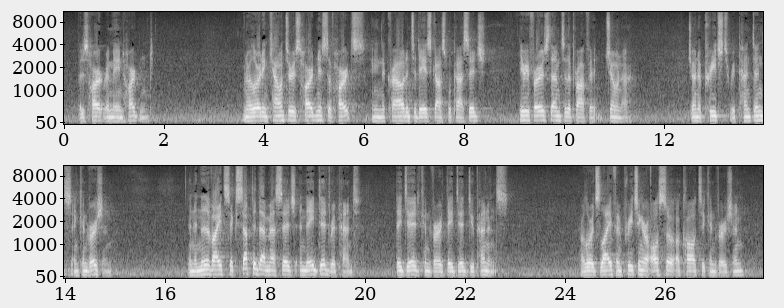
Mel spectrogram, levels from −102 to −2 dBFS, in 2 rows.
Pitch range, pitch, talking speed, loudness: 110-125 Hz, 115 Hz, 125 wpm, -15 LUFS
